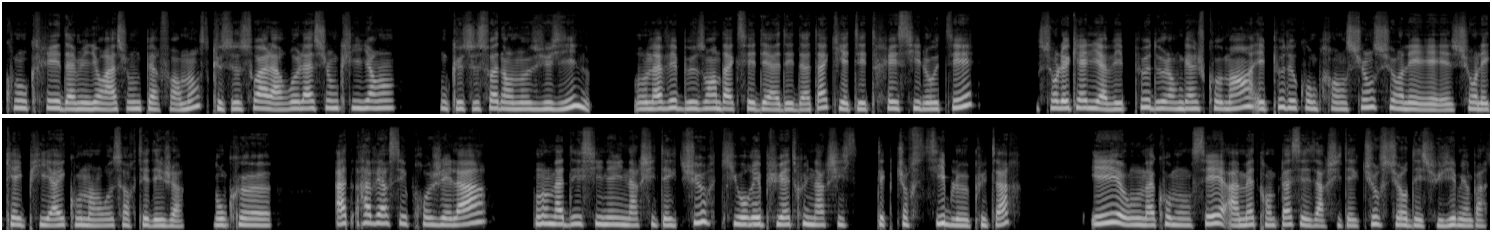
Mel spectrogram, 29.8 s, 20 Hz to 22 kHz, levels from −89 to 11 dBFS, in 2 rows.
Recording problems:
none

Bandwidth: 15 kHz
